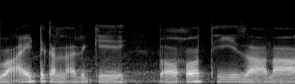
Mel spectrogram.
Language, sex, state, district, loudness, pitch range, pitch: Hindi, male, Chandigarh, Chandigarh, -18 LUFS, 100-120 Hz, 105 Hz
